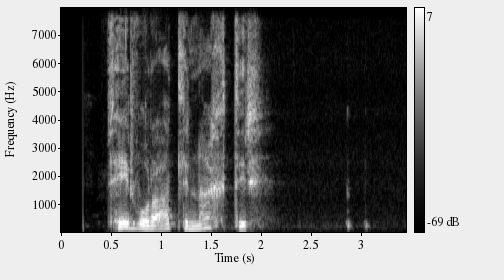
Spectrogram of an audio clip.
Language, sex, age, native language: Icelandic, male, 40-49, Icelandic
